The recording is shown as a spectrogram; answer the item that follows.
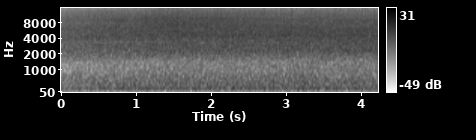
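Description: Rain Bird 5000 rotor sprinkler spraying its water stream: a steady hiss that grows louder over the first second as the head turns its stream to the right, then holds steady. A steady low hum runs underneath.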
